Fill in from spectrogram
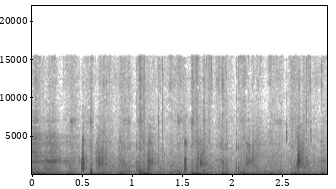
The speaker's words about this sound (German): Einfach auf den Zehenspitzen gehen.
